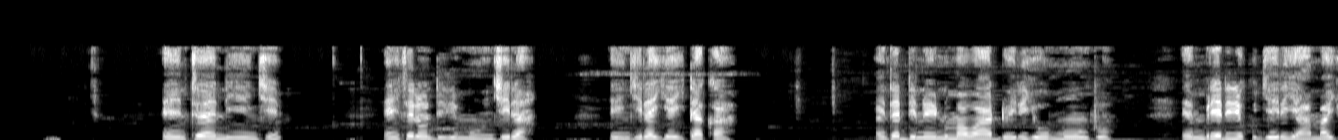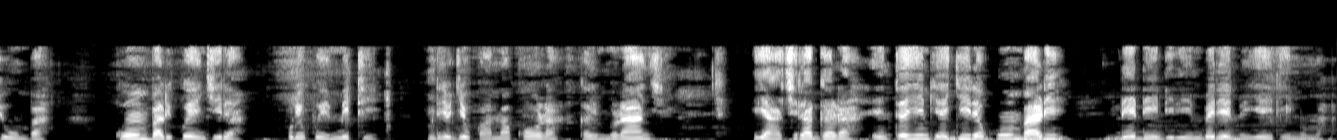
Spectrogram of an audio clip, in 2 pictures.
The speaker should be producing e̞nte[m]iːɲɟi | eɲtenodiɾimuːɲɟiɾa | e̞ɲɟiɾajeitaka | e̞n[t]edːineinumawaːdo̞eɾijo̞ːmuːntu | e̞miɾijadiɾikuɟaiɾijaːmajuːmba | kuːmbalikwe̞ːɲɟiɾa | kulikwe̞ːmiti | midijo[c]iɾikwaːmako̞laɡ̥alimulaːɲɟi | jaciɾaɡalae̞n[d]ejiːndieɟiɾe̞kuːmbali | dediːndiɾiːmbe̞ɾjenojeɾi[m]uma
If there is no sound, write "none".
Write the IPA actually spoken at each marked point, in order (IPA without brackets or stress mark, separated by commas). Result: n, t, ɟ, t, n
